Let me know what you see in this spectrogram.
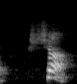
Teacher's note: अभी कुछ वर्ण ऐसे भी हैं जिनमें 2 वर्णों की आवाज आती है, क्ष। इसमें क और श की आवाज आ रही है, क्ष, ठीक है।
